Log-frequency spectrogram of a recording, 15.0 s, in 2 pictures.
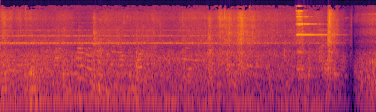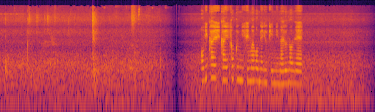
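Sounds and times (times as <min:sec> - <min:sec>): train wheels and motors rumbling: 0:00.0 - 0:15.0
high ringing tone: 0:05.9 - 0:07.0.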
